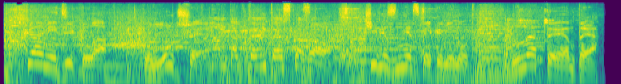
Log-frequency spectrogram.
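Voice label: Russian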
